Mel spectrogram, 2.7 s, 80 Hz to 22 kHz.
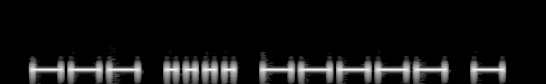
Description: Morse code, heard as a keyed tone, about 25 wpm, 700 Hz. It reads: OH0T
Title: DXCC-100 Call Signs - 4 Characters - Repeated 2x - 25wpm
